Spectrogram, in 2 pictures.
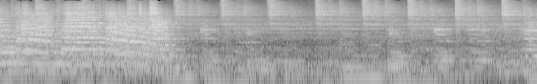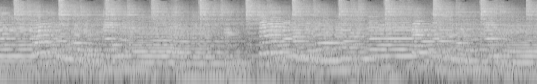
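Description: High school jazz band playing an up-tempo big-band swing chart, brass led by trumpets over a steady fast beat from the drums. The band thins out to a softer passage about two seconds in and comes back in full about five seconds in.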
